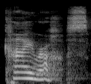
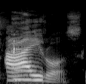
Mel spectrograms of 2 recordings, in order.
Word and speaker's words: Kairos: Is it Kairos? – Kairos. – Kairos.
